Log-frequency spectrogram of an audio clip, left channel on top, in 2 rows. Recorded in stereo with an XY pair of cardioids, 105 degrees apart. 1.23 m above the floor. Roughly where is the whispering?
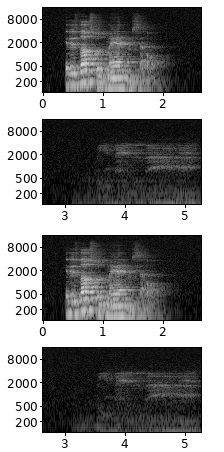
Ahead left.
